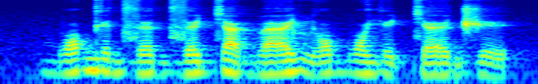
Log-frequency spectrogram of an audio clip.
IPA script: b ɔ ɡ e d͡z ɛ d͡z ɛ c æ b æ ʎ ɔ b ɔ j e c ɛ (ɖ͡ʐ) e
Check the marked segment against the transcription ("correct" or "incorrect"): incorrect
